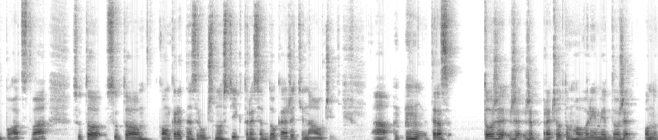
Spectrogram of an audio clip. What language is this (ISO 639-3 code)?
slk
